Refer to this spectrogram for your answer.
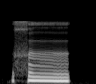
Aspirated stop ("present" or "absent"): absent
